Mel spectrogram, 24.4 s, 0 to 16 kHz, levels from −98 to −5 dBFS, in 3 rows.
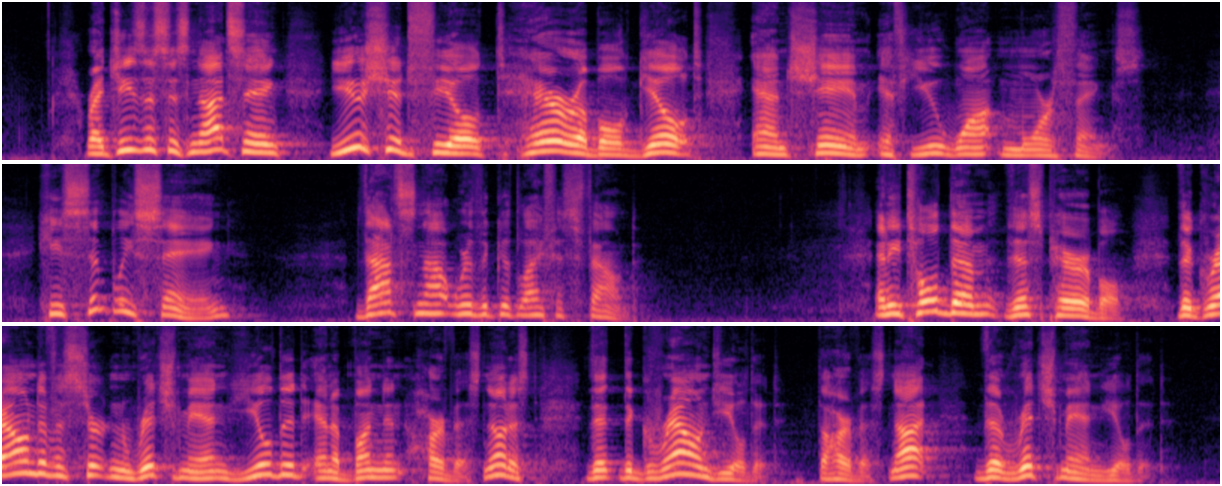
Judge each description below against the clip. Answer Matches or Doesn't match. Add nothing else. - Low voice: Doesn't match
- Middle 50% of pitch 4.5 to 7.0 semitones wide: Matches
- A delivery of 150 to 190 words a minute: Doesn't match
